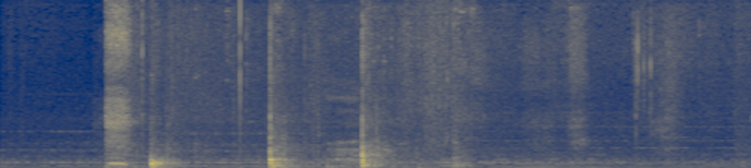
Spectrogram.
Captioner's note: footsteps approaching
